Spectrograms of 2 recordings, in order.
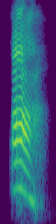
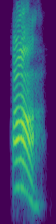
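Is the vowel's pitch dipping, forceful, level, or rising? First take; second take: forceful; forceful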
